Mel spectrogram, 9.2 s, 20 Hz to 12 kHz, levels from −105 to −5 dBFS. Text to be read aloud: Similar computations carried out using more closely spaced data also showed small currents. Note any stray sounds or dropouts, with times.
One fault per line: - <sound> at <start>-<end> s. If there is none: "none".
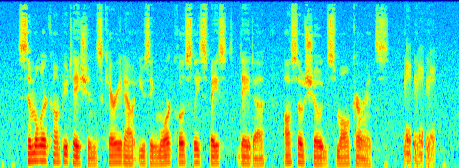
- laugh at 8.1-8.7 s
